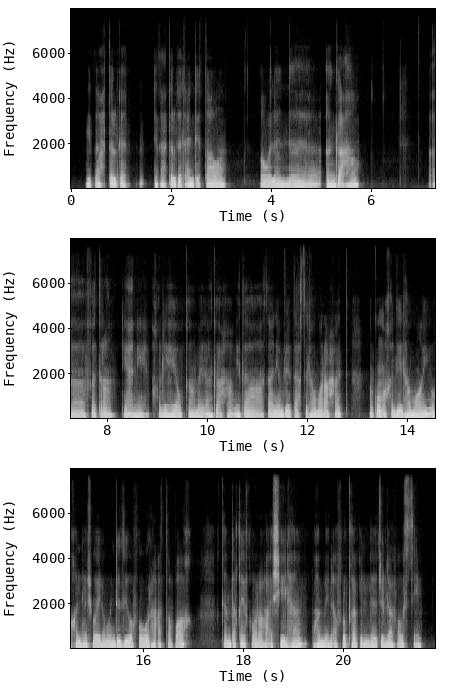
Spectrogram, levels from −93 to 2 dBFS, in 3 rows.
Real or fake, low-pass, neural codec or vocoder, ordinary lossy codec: real; none; none; none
